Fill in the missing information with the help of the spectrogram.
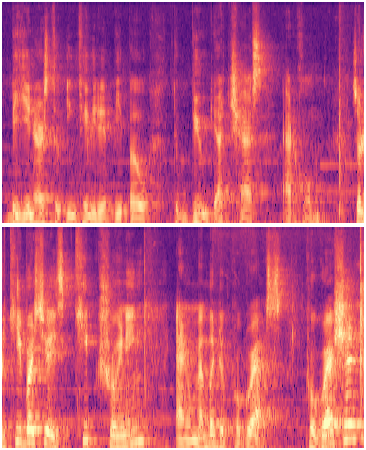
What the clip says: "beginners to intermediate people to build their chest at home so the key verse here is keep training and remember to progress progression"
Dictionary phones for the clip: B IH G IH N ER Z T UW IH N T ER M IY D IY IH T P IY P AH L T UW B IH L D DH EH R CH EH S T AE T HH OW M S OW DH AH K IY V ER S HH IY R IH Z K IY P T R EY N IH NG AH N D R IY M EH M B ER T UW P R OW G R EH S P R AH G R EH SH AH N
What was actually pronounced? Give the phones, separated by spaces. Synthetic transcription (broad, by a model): B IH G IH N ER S T UW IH N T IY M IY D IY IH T P IY P AH L T UW B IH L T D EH CH EH S T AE T HH OW M S OW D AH K IY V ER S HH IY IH S K IY P T R EY N IH NG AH N R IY M EH M B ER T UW P R OW G R EH S P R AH G R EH SH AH N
